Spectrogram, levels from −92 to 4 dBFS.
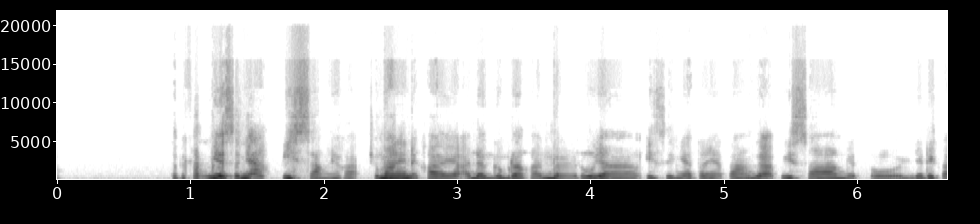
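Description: From 3.57 to 3.91 s the speech turns briefly rougher and noisier but never drops out. This is a lost packet rebuilt from error correction: several separate packets went missing, and the decoder played the low-bitrate copies carried in the packets that followed. The degraded moments add up to about 180 ms, which fits nine lost 20 ms packets. Plain loss concealment would smear or buzz through a gap. Here the sound keeps moving naturally, only coarser.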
